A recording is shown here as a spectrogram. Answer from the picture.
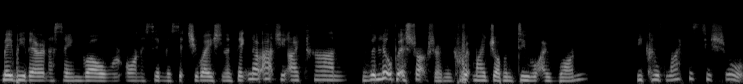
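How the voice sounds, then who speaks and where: A woman in a London accent talks at a very fast pace and medium pitch with ordinary pitch variation, the sound dry and close with no echo. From East London, of Ghanaian heritage. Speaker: podcast host, educator. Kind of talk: podcast conversation.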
